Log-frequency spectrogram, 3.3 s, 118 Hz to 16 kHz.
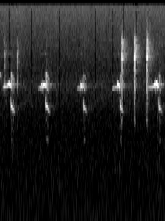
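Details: Golden eaglet, 53 days old, calling at the nest in Latvia during an evening food delivery by its mother in June 2020; clear high whistles, each stepping down in pitch, five calls in three seconds with light rustles between.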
